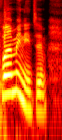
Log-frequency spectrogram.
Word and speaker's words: 페미니즘: 그러면 이쯤에서 사실 페미니즘 되게 많이 말씀하셨는데 F로 발음해주세요. 페미니즘이라고. 페미니즘.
